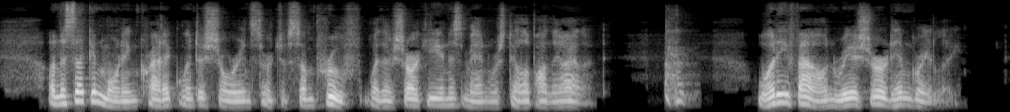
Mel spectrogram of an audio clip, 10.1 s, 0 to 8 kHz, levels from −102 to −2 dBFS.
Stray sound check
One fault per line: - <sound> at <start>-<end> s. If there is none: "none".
- cough at 6.6-7.0 s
